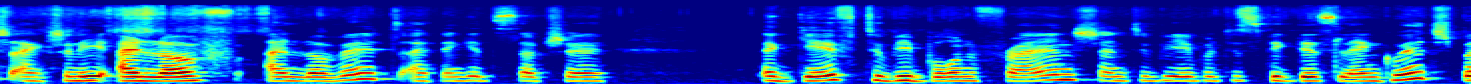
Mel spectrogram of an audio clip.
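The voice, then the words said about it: French accent in English. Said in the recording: “I have this accent and I'm French”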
